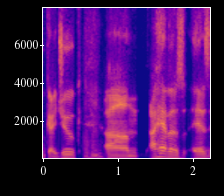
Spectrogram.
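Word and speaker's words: Aiyuk: I always say his name wrong. Ayuk.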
